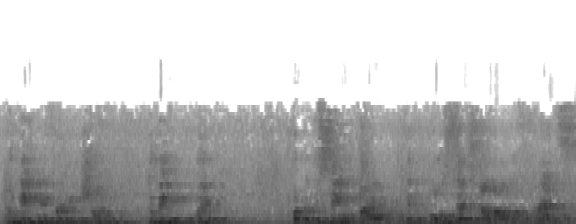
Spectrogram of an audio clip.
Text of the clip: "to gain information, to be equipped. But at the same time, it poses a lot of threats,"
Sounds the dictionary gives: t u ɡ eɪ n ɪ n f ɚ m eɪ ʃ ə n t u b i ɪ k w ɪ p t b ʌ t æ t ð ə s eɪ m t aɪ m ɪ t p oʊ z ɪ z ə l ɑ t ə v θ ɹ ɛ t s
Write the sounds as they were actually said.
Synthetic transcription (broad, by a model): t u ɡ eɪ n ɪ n f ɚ m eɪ ʃ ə n t u b i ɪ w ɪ t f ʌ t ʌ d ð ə s eɪ m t aɪ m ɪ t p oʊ s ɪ s ə l ɑ t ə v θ ɹ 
